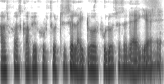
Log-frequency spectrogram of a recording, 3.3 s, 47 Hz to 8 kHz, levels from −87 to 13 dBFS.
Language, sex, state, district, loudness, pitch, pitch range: Hindi, male, Jharkhand, Ranchi, -17 LUFS, 120 Hz, 115-125 Hz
